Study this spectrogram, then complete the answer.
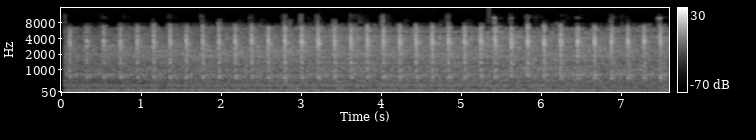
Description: Just had this weird ticking sound in my engine bay. It just started. Does anyone have a clue?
